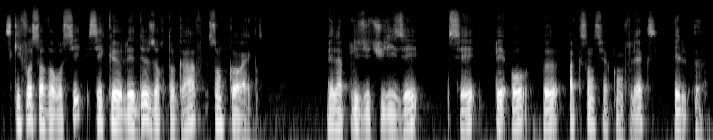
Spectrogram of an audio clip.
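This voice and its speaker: A man giving a scripted lesson on French pronunciation, slowly spelling out words letter by letter. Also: deep voice, dark tone, slightly rough. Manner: slow, deliberate, spells out letters.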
